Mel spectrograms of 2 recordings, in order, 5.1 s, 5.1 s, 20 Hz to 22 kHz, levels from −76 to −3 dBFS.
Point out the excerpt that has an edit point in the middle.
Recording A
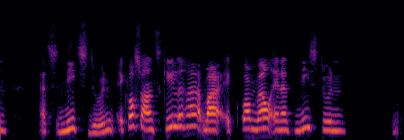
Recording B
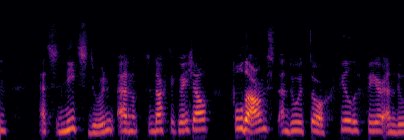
B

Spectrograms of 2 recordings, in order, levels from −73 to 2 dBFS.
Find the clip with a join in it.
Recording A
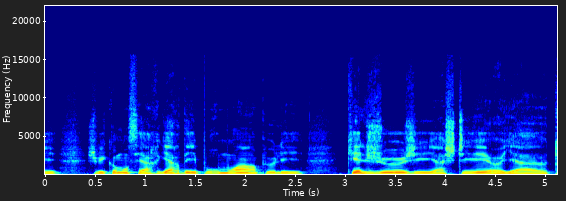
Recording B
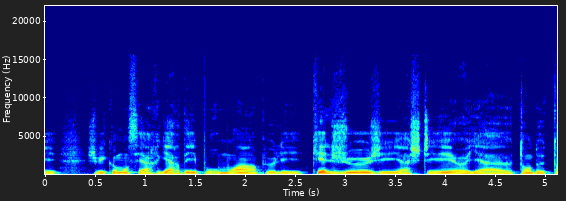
B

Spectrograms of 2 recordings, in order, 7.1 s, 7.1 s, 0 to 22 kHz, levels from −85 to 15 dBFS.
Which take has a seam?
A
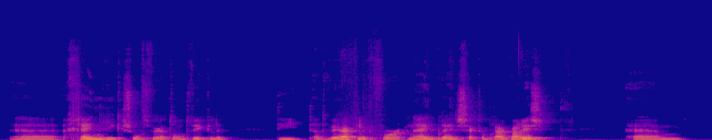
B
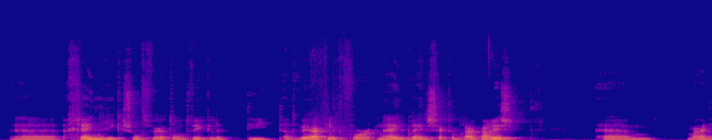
B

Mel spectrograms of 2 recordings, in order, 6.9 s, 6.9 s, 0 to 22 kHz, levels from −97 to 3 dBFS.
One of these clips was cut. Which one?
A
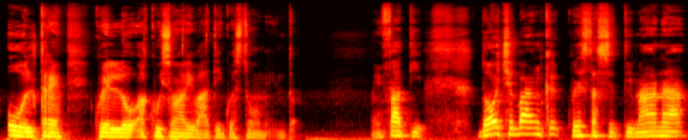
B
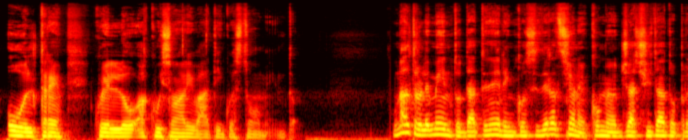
A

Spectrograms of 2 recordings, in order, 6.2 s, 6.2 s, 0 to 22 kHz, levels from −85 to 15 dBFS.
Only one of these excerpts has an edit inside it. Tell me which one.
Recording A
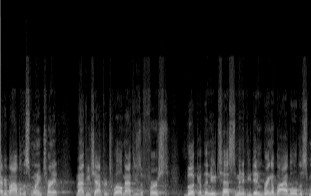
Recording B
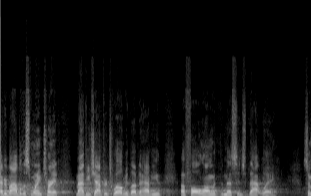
B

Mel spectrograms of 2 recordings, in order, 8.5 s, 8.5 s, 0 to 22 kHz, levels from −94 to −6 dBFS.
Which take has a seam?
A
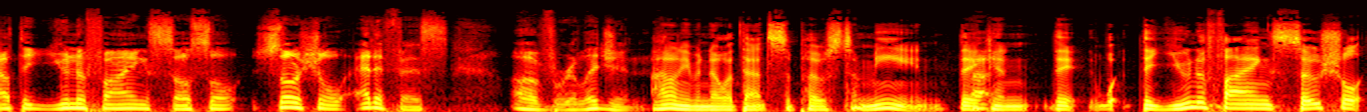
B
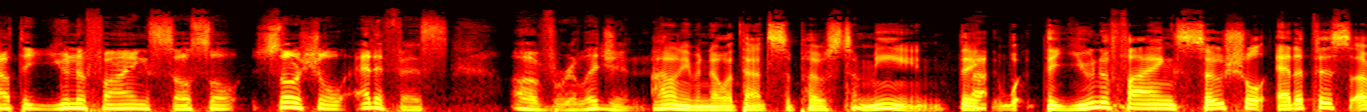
B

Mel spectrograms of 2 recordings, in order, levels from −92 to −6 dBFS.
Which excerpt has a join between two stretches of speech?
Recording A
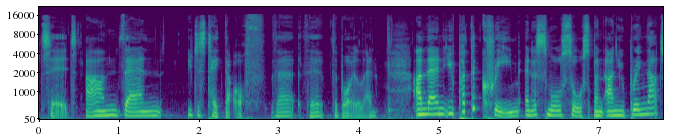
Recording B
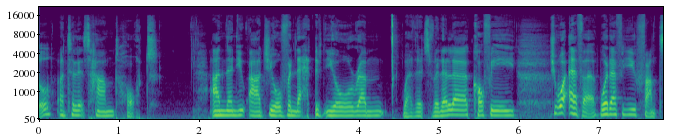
B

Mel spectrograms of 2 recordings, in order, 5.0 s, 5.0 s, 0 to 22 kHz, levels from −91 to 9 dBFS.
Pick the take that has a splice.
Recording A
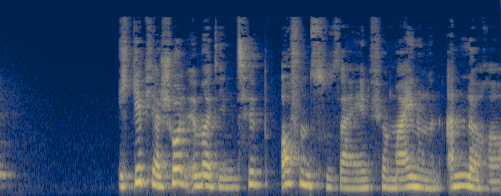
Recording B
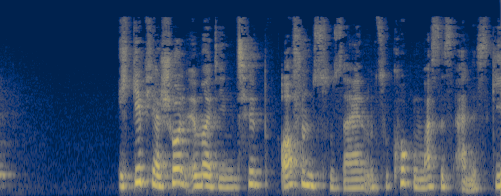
B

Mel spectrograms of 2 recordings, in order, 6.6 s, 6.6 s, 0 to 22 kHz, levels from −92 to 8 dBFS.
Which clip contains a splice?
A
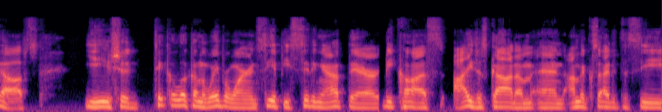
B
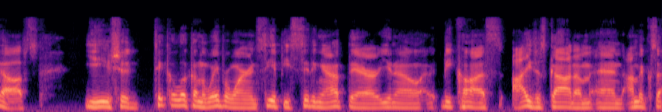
A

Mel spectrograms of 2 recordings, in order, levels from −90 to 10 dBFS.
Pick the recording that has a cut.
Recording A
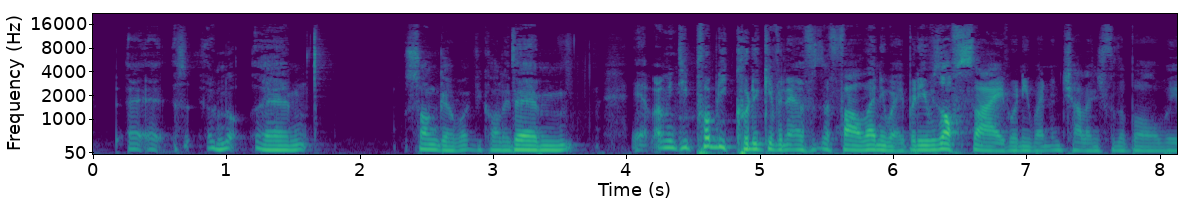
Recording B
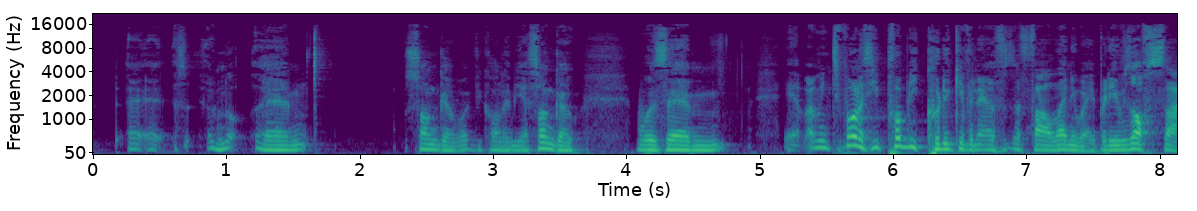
A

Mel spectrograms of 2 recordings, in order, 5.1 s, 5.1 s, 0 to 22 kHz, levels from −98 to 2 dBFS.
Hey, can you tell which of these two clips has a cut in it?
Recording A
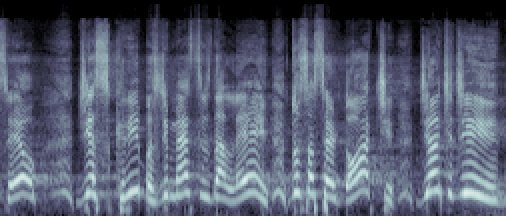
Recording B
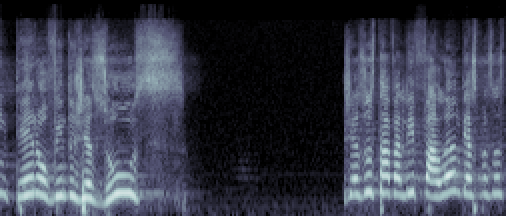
B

